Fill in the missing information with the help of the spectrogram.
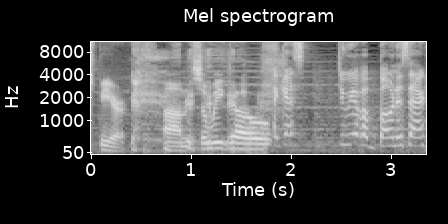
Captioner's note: laughs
